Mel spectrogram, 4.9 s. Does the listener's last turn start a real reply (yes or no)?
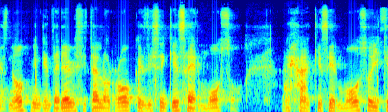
no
